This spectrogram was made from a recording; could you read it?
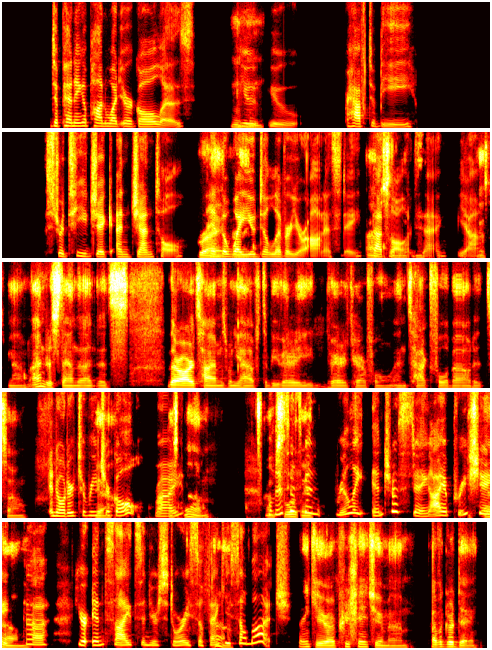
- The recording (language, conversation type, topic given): English, unstructured, What does honesty mean to you in everyday life?
- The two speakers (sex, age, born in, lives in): female, 75-79, United States, United States; male, 30-34, Philippines, United States
- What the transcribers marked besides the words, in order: tapping; other background noise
